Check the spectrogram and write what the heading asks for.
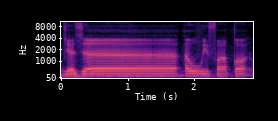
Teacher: Mat wajib dibaca sampai 6 harokat.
